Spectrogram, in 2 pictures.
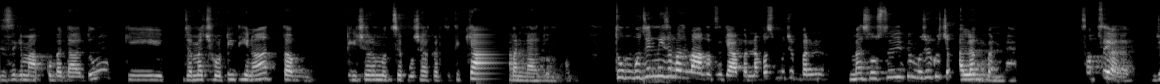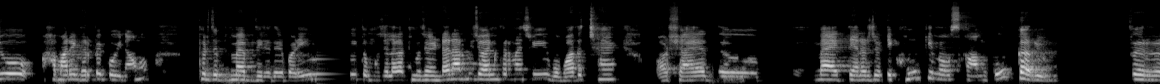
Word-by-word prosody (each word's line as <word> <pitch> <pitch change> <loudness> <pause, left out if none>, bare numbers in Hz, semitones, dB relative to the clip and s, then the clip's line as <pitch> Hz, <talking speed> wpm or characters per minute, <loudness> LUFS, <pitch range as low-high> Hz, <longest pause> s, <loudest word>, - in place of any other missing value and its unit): जैसे 200 +3 -8
कि 220 - -6
मैं 205 - +1
आपको 195 0 -5
बता 190 -2 -2
दूँ 300 - -4 0.3
कि, 210 -1 -6 0.2
जब 205 - -3
मैं 215 - 0
छोटी 215 +2 -3
थी 225 - 0
ना 210 +5 +3 0.2
तब 210 -1 +2 0.4
टीचर 215 +1 -2
मुझसे 215 0 -1
पूछा 195 +2 -3
करती 195 -2 -11
थी, 225 - -15
"क्या 260 -2 +9 0.3
बनना 190 -3 -1
है 170 0 -5
तुमको?" 170 -1 -15 0.4
तो 325 - -1
मुझे 325 +3 -1
नहीं 385 0 0
समझ 345 -3 +3
में 295 -3 +5
आता 260 -2 +6
था 235 - -10
क्या 210 -3 +5
बनना 200 0 -1
है, - - -11
बस 280 0 0
मुझे 305 +1 -10
बन 235 0 -3 0.4
मैं 260 - 0
सोचती 280 +6 -2
थी - - -2
कि 370 - -7
मुझे 320 -1 -3
कुछ 365 -4 -3
अलग 230 +1 +5
बनना 175 -3 -6
है, 200 - -11 0.7
सबसे 275 +2 +2
अलग, - - 0 0.2
जो - - +4
हमारे 225 0 +4
घर 215 -1 -1
पे - - +1
कोई 220 -2 0
ना 190 -1 -2
हो। 260 - -8 0.5
फिर 250 -2 0
जब 225 0 -1
मैं 210 -1 +5
धीरे-धीरे 185 -2 -3
बड़ी 185 +2 -1
हुई 245 0 -7
तो 215 - -2
मुझे 200 0 -6
लगा 200 +1 +4
कि 215 - -6
मुझे 205 0 -1
इंडियन 210 +3 +3
आर्मी 245 0 +6
जॉइन 230 -1 +5
करना 235 0 -3
चाहिए, 240 0 -4
वो 185 - -1
बहुत 185 +4 +3
अच्छा 235 +1 -2
है, 235 0 0 0.4
और 180 - -3
शायद 190 +1 0 1.0
मैं 220 0 +9
इतनी 220 0 -1
एनर्जेटिक 210 +2 0
हूँ 290 +4 -1
कि 290 - -1
मैं 225 - +2
उस 220 +1 0
काम 190 0 +3
को - - +2
कर - - +9
लूँ। 390 -1 -1 0.8
फिर 230 -2 +4
220 Hz, 225 wpm, -23 LUFS, 200-250 Hz, 1.0 s, क्या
